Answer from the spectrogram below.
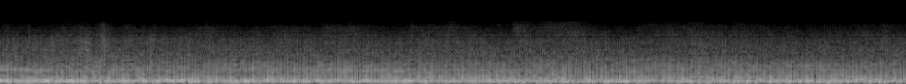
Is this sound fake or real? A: fake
